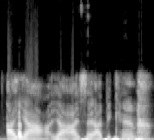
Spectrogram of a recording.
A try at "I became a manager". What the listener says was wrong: Okay, so maybe you're just saying too fast. you're just saying it too fast.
